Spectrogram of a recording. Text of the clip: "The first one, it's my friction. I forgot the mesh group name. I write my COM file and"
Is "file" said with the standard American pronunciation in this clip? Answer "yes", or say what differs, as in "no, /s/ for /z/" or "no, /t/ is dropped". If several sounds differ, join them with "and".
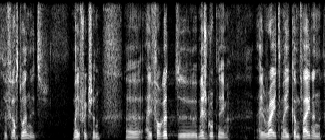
no, /n/ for /l/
